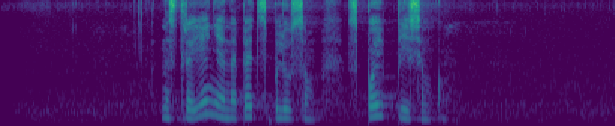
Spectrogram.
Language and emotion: Russian, neutral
